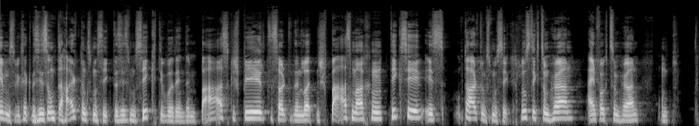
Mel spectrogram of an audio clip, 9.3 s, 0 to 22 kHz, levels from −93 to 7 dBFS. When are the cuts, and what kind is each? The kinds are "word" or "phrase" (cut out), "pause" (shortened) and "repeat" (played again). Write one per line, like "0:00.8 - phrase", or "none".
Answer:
0:05.1 - pause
